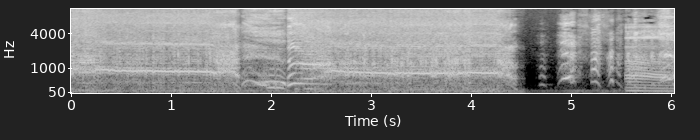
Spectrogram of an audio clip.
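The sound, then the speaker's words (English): A loud, raw primal scream by a man who used to scream in a screamo band, let out to release feelings, held for about four seconds with a brief break for breath, then it cuts off into silence followed by a few short gasps and breaths. “We'll do like a primal scream, though, so just to kind of like let it out, like we're doing That's here.”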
